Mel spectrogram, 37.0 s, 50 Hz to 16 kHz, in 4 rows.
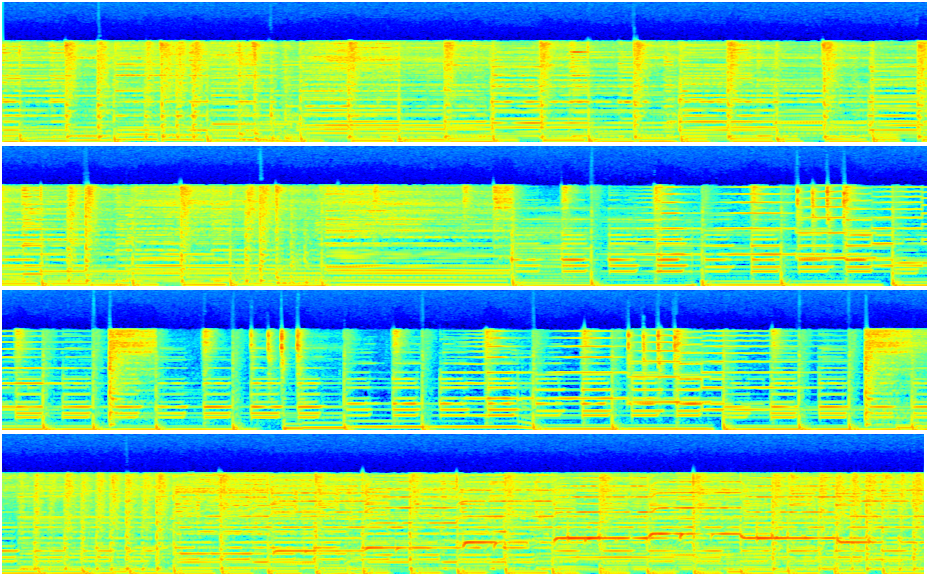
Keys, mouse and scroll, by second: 0.9 click, 1.0 click, 1.9 click, 4.7 click, 5.7 click, 5.8 click, 6.7 click, 9.7 click, 14.9 click, 18.1 click, 19.0 click, 23.2 scroll down 1, 23.9 scroll up 1, 25.5 click, 27.8 scroll down 1, 28.6 right click, 29.4 click, 29.9 right click, 30.4 click, 32.3 click, 32.4 click, 33.0 click, 33.1 click, 34.0 click, 36.7 scroll up 1.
